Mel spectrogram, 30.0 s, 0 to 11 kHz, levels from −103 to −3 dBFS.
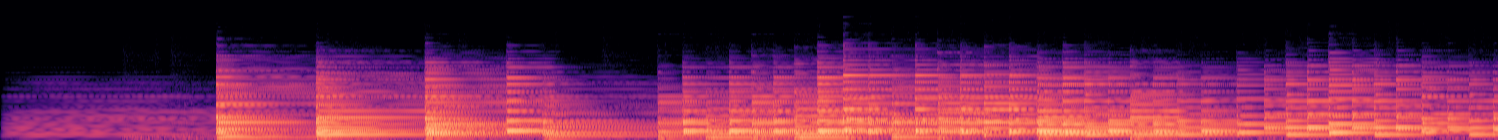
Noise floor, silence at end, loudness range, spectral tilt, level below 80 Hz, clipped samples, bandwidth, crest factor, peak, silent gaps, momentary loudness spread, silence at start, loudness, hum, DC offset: -52 dBFS; 0 s; 6 LU; -13.5 dB/octave; -44 dBFS; under 0.1%; 3.2 kHz; 16 dB; -8 dBFS; none; 12 LU; 0.8 s; -25 LUFS; none; under 0.1%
